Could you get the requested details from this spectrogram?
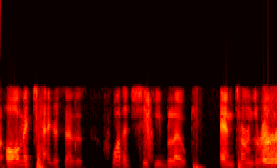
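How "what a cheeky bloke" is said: soft, mock British dismissal. Rock star brushing off an eager fan, mock English accent. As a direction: brush someone off in a quiet, put-on English accent. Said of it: "too much [name] accent there".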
